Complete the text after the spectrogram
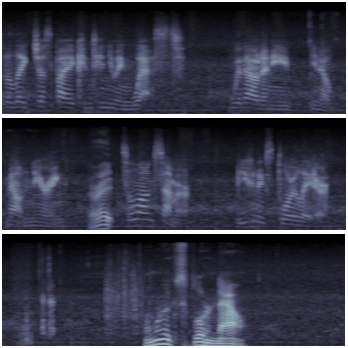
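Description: A woman talks casually over a crackly walkie-talkie radio.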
